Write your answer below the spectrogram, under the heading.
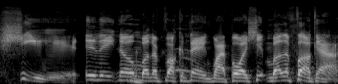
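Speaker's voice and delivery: put-on tough-talk voice, first "shit" stretched out.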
